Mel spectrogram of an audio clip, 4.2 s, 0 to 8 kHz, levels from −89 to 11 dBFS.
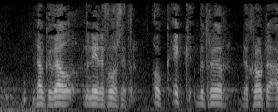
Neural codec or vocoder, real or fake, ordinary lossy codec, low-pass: none; real; none; 7.2 kHz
